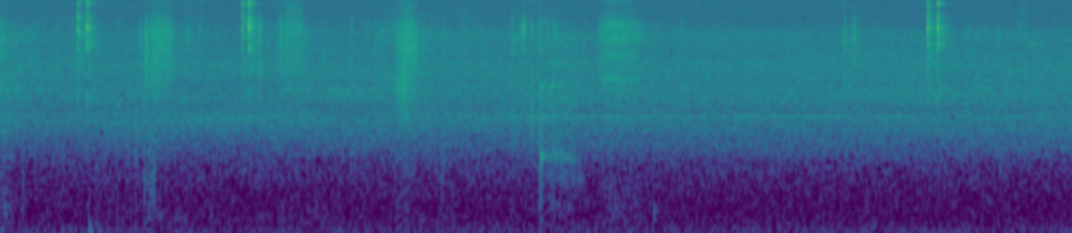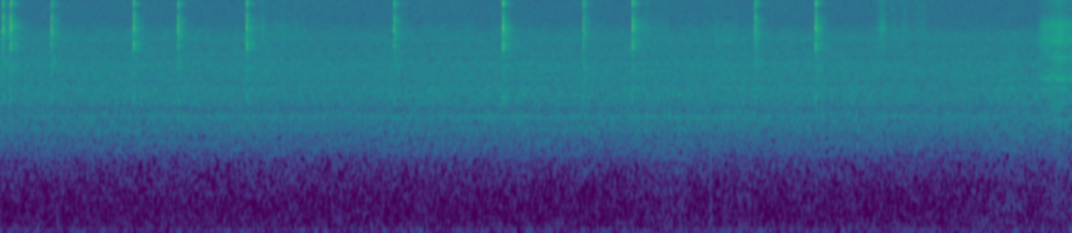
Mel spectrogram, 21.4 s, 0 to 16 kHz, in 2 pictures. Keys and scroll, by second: 1.7 super+y, 2.7 super+y, 3.8 shift+w, 8.5 a.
